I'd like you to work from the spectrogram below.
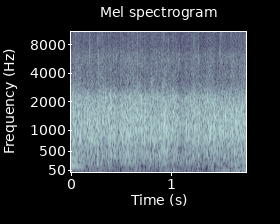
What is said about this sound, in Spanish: toman de las manos los solistas con el maestro y agradecen con una reverencia al público. Ante el aplauso más que generoso, anticipado y también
